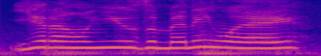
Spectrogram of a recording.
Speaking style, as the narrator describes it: he cackled

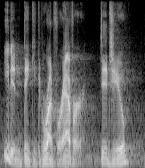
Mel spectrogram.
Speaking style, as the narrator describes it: sneered

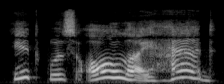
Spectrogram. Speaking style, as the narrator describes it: she wailed

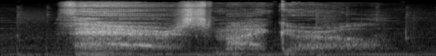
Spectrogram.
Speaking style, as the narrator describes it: Her eyes were heavy-lidded as she whispered

